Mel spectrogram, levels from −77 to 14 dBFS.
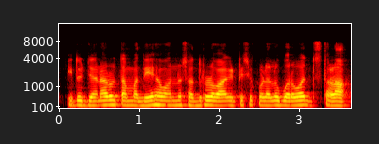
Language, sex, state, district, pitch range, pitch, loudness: Kannada, male, Karnataka, Bangalore, 145-150 Hz, 145 Hz, -17 LUFS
